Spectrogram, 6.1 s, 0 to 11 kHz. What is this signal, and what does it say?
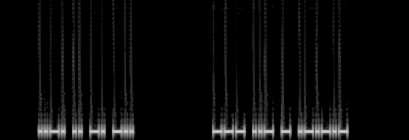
Morse code, heard as a keyed tone, about 28 wpm, 700 Hz. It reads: FIND OUT.
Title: 4x Word-Spacing - Sentences from Top 200 Words - 28wpm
